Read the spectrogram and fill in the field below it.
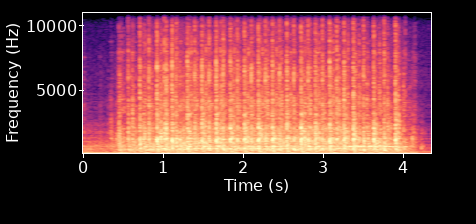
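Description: A sewing machine stitches a fabric hem for Christmas gift wrap, starting after a brief pause and running as a rapid, even mechanical chatter before stopping near the end.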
